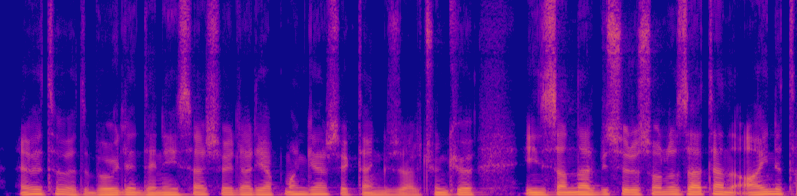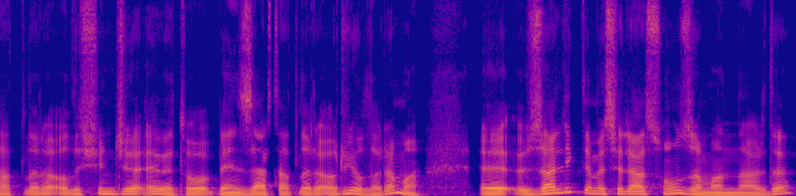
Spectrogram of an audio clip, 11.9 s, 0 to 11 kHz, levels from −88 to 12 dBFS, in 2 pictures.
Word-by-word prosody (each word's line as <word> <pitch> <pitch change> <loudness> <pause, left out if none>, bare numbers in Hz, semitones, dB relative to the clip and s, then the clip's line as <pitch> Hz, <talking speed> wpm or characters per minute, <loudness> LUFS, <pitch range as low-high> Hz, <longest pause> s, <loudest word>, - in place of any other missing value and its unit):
Evet, 125 +2 -1
evet, 115 -7 -2
böyle 105 +2 0
deneysel 105 +3 -1
şeyler 115 -1 -3
yapman 115 +2 -2
gerçekten 110 -5 -3
güzel. 95 -1 -5
Çünkü 110 +2 -1 0.4
insanlar 115 +2 +2
bir - - -3
süre 120 0 0
sonra 120 +2 -2
zaten 125 0 +1
aynı 125 +4 +1
tatlara 125 0 -2
alışınca, 135 +4 0
evet, 125 -6 +1
o 110 +1 +2
benzer 110 +1 +3
tatları 115 +1 -1
arıyorlar 115 -5 0
ama, - - +1 0.4
eee, 115 - +3 0.2
özellikle 170 - +2
mesela 145 -2 +1
son 140 +4 -2
zamanlarda, 105 - 0
115 Hz, 140 wpm, -22 LUFS, 110-130 Hz, 0.4 s, benzer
